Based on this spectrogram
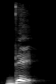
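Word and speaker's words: debt: ديت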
